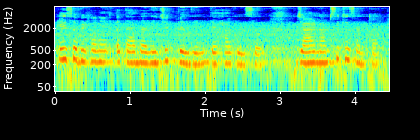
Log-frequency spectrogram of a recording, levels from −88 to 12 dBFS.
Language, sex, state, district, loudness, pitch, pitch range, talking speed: Assamese, female, Assam, Sonitpur, -16 LUFS, 230 Hz, 220-245 Hz, 160 wpm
